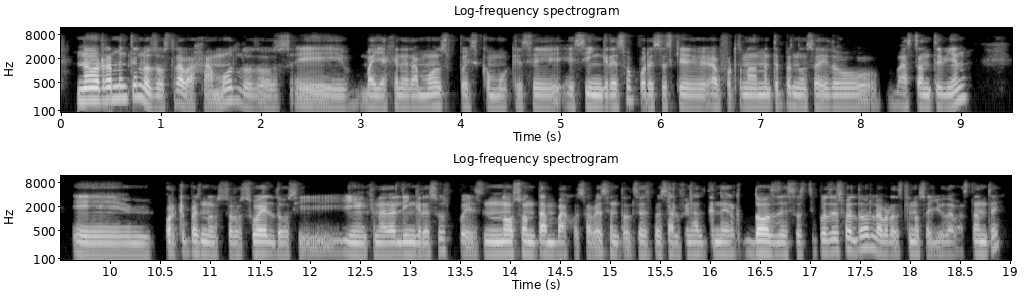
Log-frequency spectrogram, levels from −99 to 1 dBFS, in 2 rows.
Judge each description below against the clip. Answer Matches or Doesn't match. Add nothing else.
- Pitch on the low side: Matches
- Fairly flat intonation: Matches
